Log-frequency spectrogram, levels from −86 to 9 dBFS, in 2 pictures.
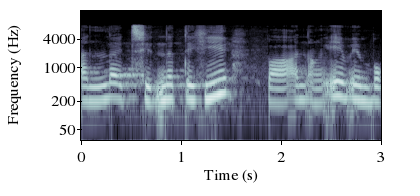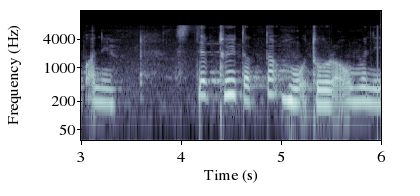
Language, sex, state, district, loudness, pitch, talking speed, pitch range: Mizo, female, Mizoram, Aizawl, -13 LUFS, 215 Hz, 210 wpm, 195-255 Hz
